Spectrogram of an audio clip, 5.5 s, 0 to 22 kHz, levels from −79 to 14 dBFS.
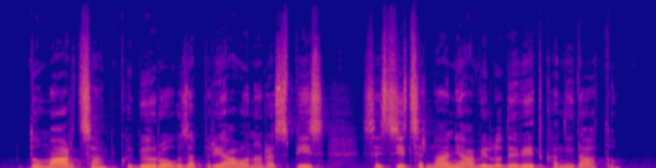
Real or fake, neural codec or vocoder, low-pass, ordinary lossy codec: fake; vocoder, 44.1 kHz, 128 mel bands every 512 samples, BigVGAN v2; none; none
